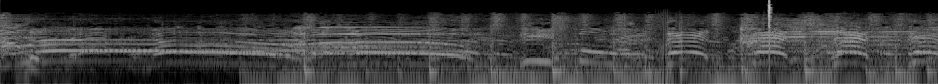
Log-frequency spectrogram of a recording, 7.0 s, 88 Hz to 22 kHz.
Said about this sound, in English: They're shouting at him, calling him a Fed because he's telling him to go into the Capitol. This is January 5th. They're telling him to go into the Capitol the next day.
